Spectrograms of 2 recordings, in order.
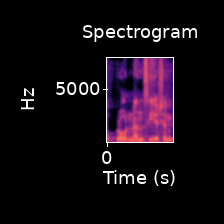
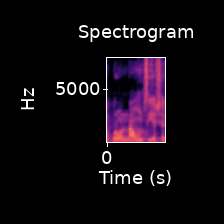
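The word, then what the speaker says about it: pronunciation: जैसे प्रोनाउन है प्रोनाउन है लेकिन जब इसको प्रोनसिएशन कहेंगे ना प्रोनाउंसिएशन नहीं कहते तो मैं अपनी तरफ से इ्तहाद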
